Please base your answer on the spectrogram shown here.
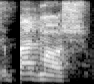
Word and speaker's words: Badmarsh: It's Badmarsh. It's two Badmarsh. syllables. How you doing, Badmarsh? Badmarsh, 2 syllables.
